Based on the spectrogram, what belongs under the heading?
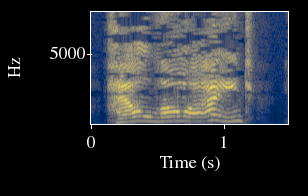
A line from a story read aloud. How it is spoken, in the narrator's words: he yelled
